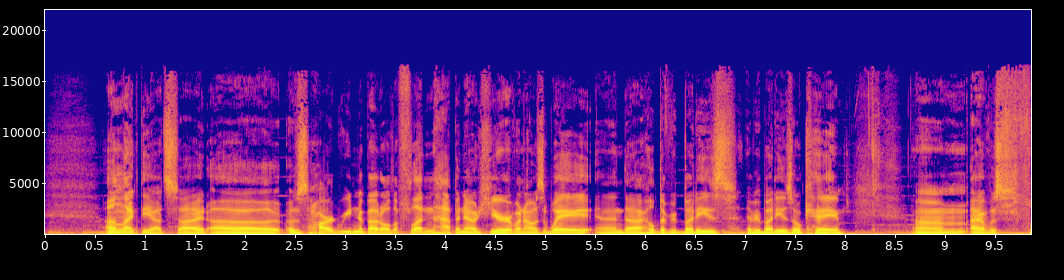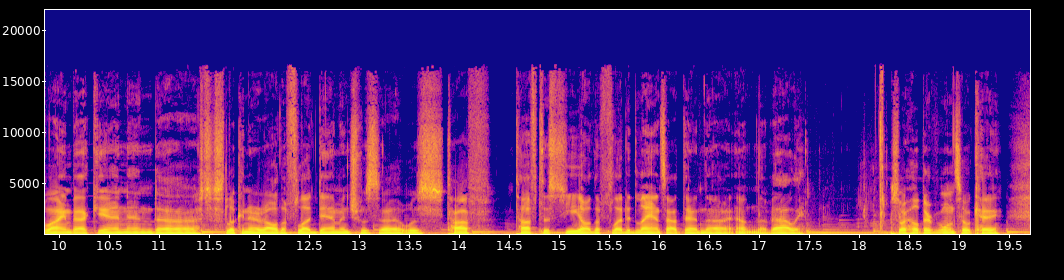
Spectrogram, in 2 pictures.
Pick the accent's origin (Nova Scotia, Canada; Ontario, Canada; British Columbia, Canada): British Columbia, Canada; Port Moody; back in my hometown of Pomo in Port Moody.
